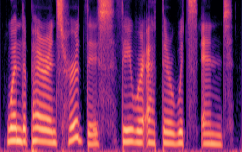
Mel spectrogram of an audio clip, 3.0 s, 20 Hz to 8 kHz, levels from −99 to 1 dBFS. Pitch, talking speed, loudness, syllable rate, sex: 220 Hz, 220 wpm, -17 LUFS, 4.7 syllables/s, female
